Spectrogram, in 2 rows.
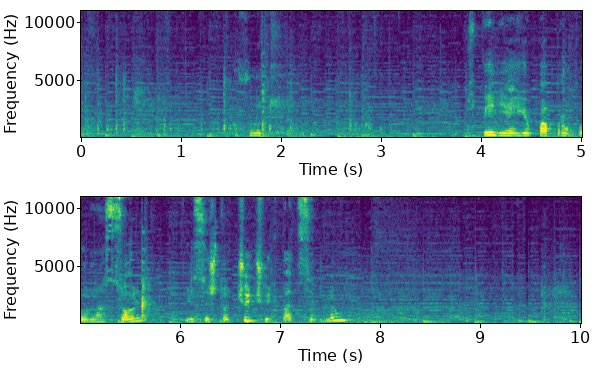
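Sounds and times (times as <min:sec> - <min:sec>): wooden spatula scraping frying pan: 0:00.0 - 0:05.9
background music: 0:00.0 - 0:10.0.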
